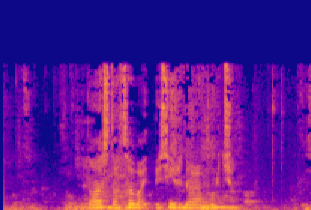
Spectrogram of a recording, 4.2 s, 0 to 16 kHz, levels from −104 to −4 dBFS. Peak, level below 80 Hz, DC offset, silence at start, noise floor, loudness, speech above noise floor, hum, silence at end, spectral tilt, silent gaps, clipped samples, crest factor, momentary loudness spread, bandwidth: -8 dBFS; -54 dBFS; under 0.1%; 0.05 s; -53 dBFS; -24 LUFS; 30 dB; none; 0 s; -4.5 dB/octave; none; under 0.1%; 18 dB; 21 LU; 11.5 kHz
